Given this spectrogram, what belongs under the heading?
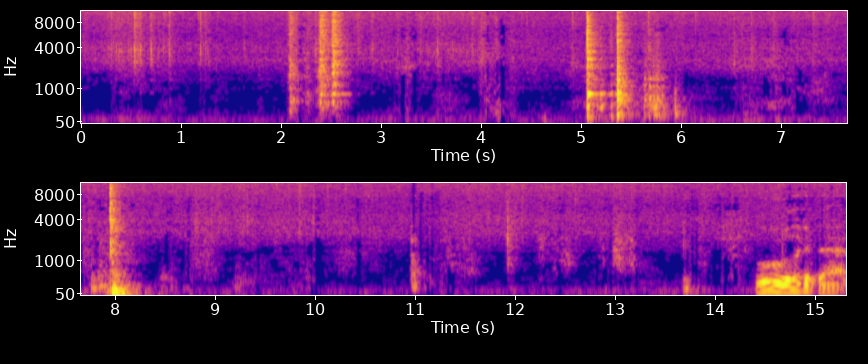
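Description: Creamy scrambled eggs made with cream cooking slowly in a pan, a soft low sizzle with occasional stirring scrapes and a few louder knocks, under quiet room tone.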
